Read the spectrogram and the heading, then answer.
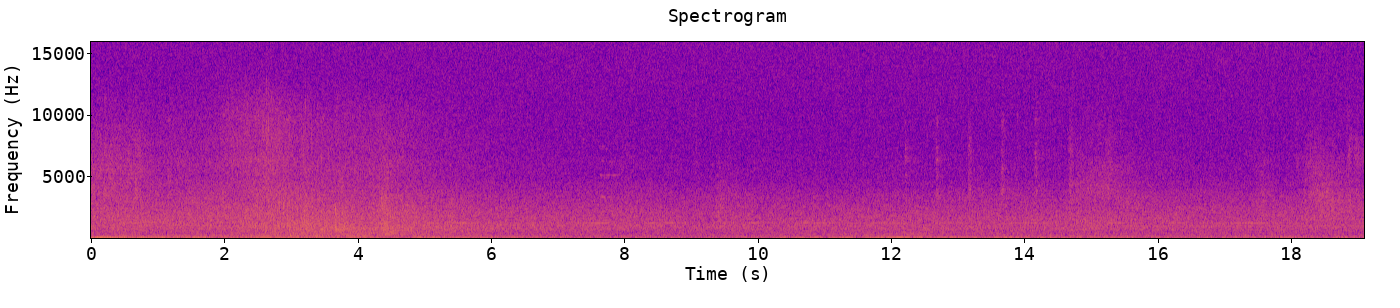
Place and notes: An average hour on a typical day in the Seattle business district. I walked all over downtown listening for interesting acoustic environments. This one offered a tiny patch of greenery (with birds) surrounded by a small courtyard (with pedestrians) and a large angled glass bank building behind, which broke up the reflections from the ever-present traffic.
Major elements:
* Cars, trucks and busses
* Pedestrians
* Police and ambulance sirens
* Birds (seagulls and finches)
* Commercial and private aircraft
Washington, United States of America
